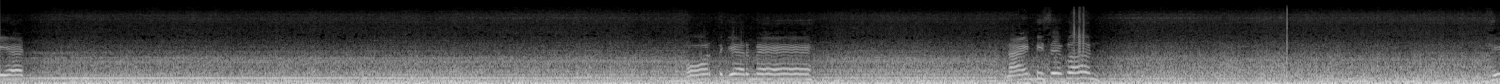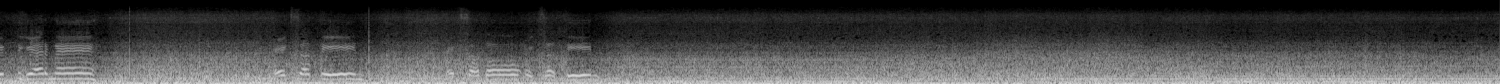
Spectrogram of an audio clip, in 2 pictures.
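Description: A motorcycle engine hums steadily and revs up through the gears.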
